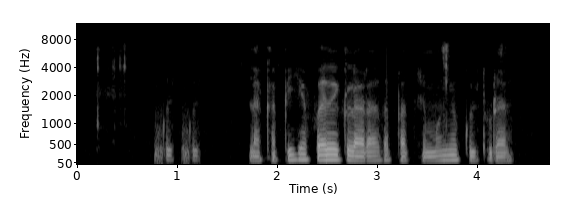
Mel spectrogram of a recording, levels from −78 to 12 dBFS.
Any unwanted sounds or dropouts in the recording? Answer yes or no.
yes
